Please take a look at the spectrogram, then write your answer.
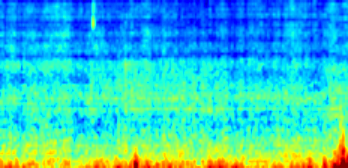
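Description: Wind buffets a microphone outdoors during a Yuneec Mantis Q drone flight test, a low rumbling gusty noise that swells and fades, with a stronger gust at the end and no voices.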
